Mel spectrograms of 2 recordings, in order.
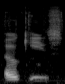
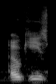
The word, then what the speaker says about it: Okis: saying it right but it's spelled ok i s i'm guessing it's okies okies mod it's essentially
